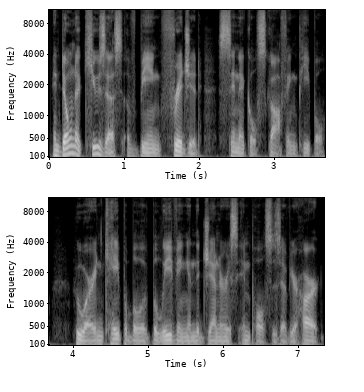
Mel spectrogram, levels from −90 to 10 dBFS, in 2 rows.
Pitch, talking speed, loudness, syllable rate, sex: 85 Hz, 180 wpm, -21 LUFS, 5.8 syllables/s, male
